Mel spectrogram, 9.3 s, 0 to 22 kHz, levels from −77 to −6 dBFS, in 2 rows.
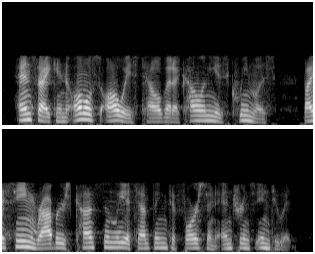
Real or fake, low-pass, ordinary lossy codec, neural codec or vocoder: real; 3.6 kHz; MP3, 24 kbps; none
